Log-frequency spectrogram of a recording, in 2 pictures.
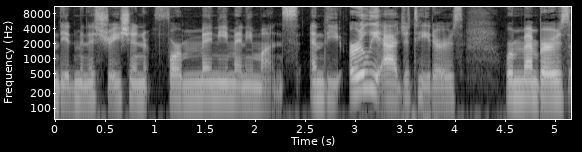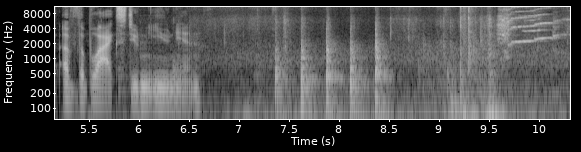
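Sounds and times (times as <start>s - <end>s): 
speech: 0.0s - 6.8s, 7.4s - 7.7s
firm knocking on a front door: 7.3s - 8.5s
door clatter as the door is handled: 7.3s - 10.2s.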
